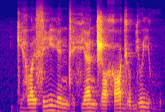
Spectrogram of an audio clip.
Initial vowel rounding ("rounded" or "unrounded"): unrounded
